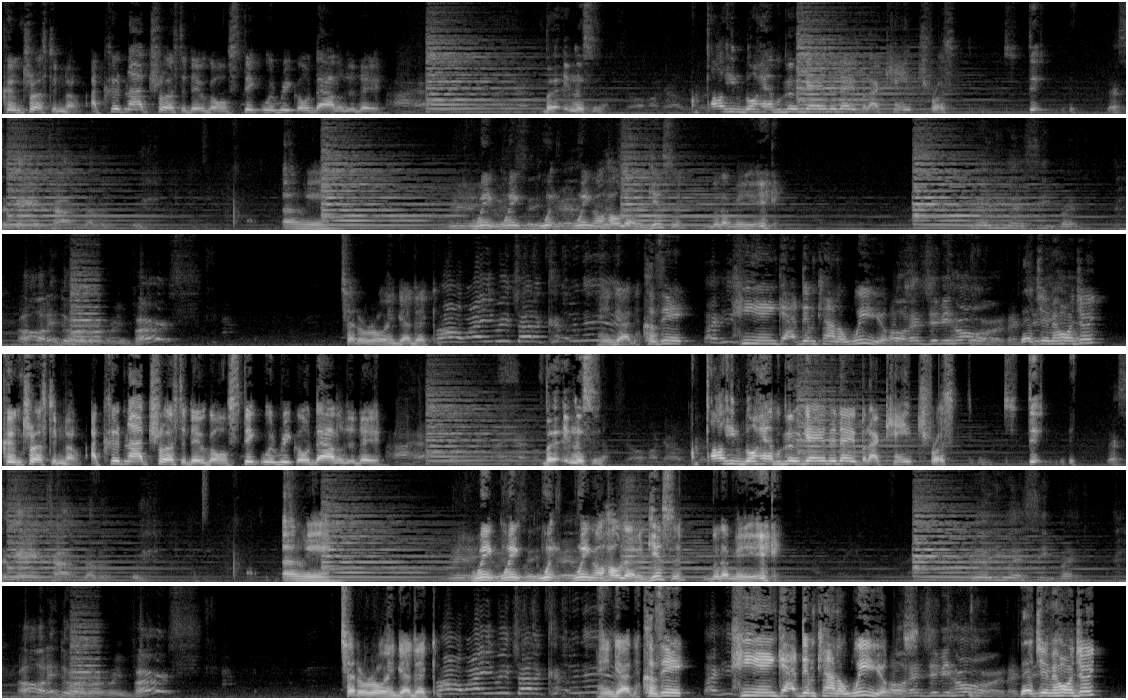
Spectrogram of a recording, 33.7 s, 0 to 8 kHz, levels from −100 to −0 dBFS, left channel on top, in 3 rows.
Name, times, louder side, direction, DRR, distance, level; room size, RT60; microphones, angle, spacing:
voice 1, 0.0-3.8 5.4-6.0 7.1-9.5 10.0-10.4 14.0-14.6 15.9-19.0 25.9-26.9 28.4-29.3 29.8-31.6 32.7-33.4, right 9 dB, 90° right, 0.3 m, -32 dB
voice 2, 3.5-5.8 6.2-7.2 19.3-19.9 20.3-20.9 25.8-25.9, right 4 dB, 60° right, 1.5 m, -61 dB
sound 1, 4.2-5.9 7.9-10.4 11.3-13.3 13.6-13.7 14.4-16.4 16.9-17.0 17.4-23.5, left 1 dB, ahead, 0.5 m, -46 dB
voice 3, 11.0-12.8 15.6-17.7 20.8-22.1 22.4-24.4 26.8-28.8 29.5-29.9 31.3-33.4, right 2 dB, 25° right, 1.0 m, -47 dB
7.9 x 5.1 x 5.4 m
head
